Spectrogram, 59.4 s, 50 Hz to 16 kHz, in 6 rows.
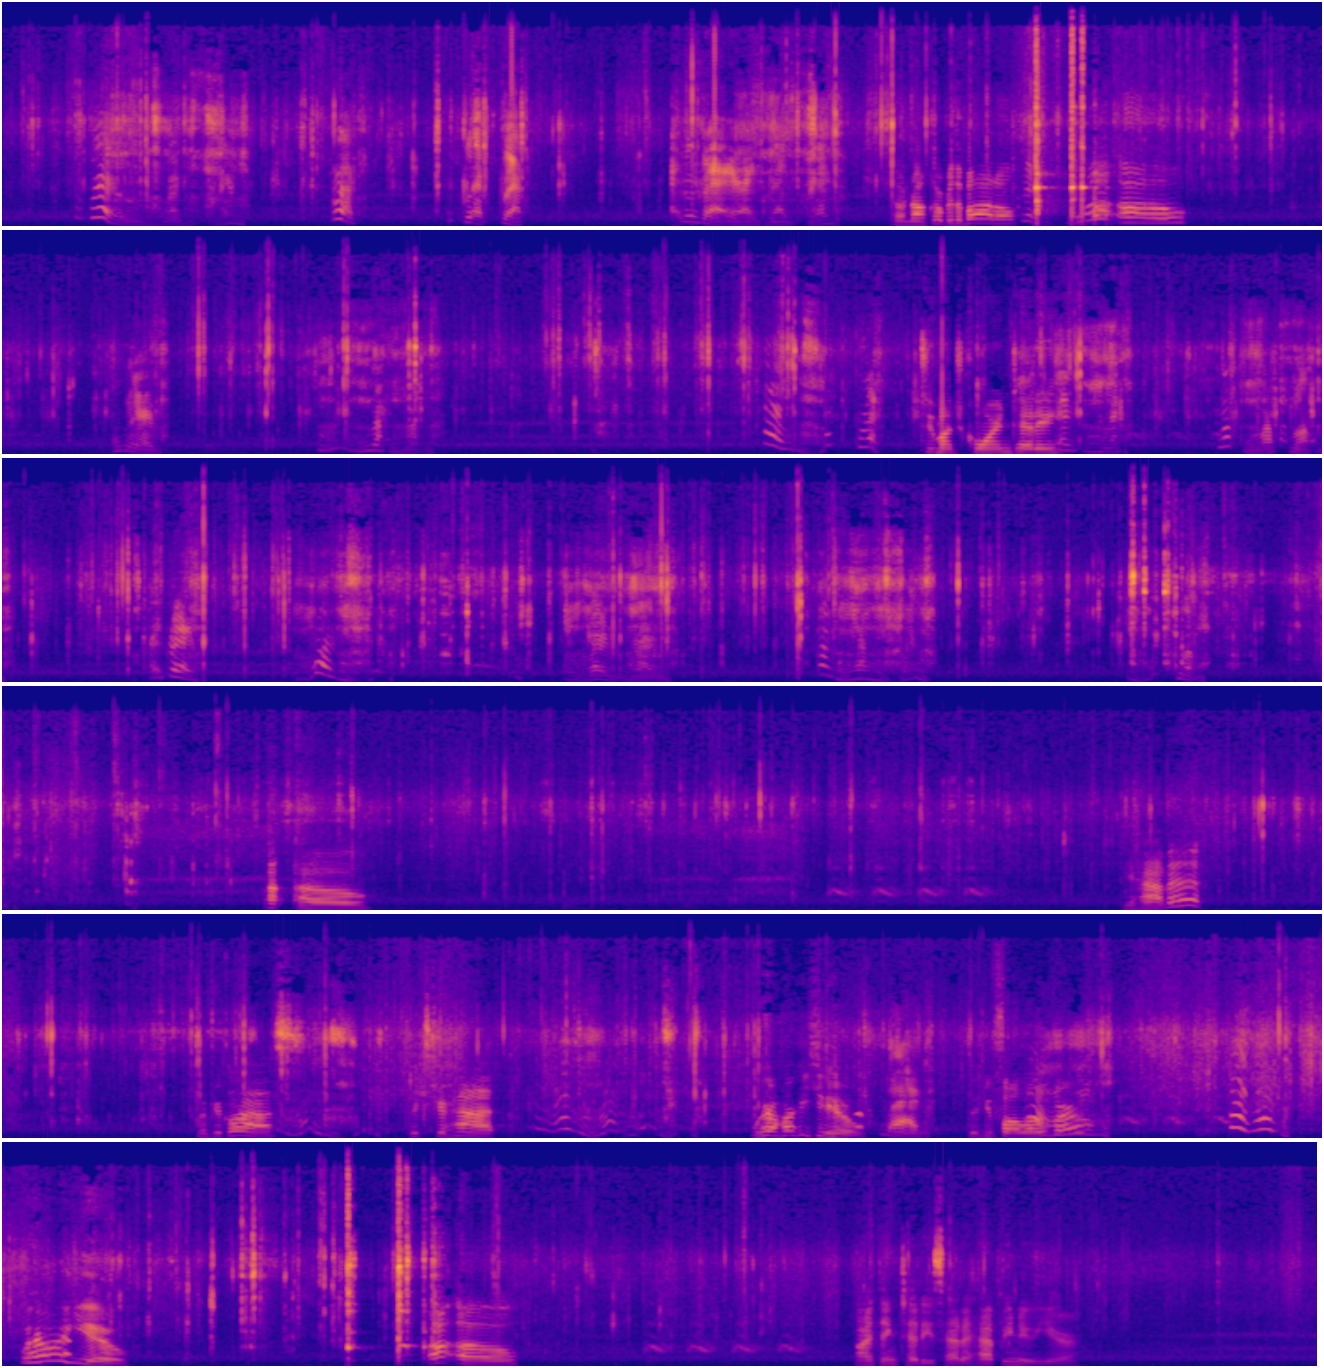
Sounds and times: Animal: 0.0 - 59.3
Outside, rural or natural: 0.0 - 59.3
Speech: 6.7 - 8.9, 16.8 - 18.0, 38.1 - 38.7, 41.1 - 41.8, 42.7 - 43.3, 45.2 - 47.9, 49.6 - 50.5, 52.7 - 53.4, 55.9 - 57.6.

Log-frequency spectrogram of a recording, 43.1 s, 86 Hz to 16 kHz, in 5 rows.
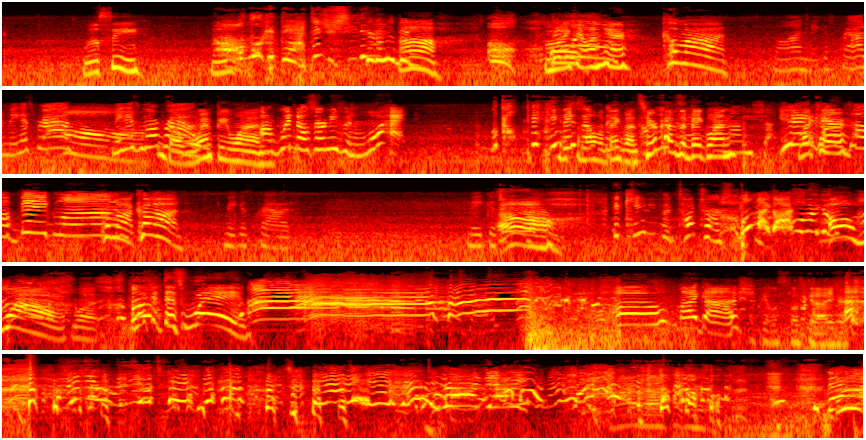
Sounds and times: Screaming: 28.3 - 32.4, 37.8 - 40.9.

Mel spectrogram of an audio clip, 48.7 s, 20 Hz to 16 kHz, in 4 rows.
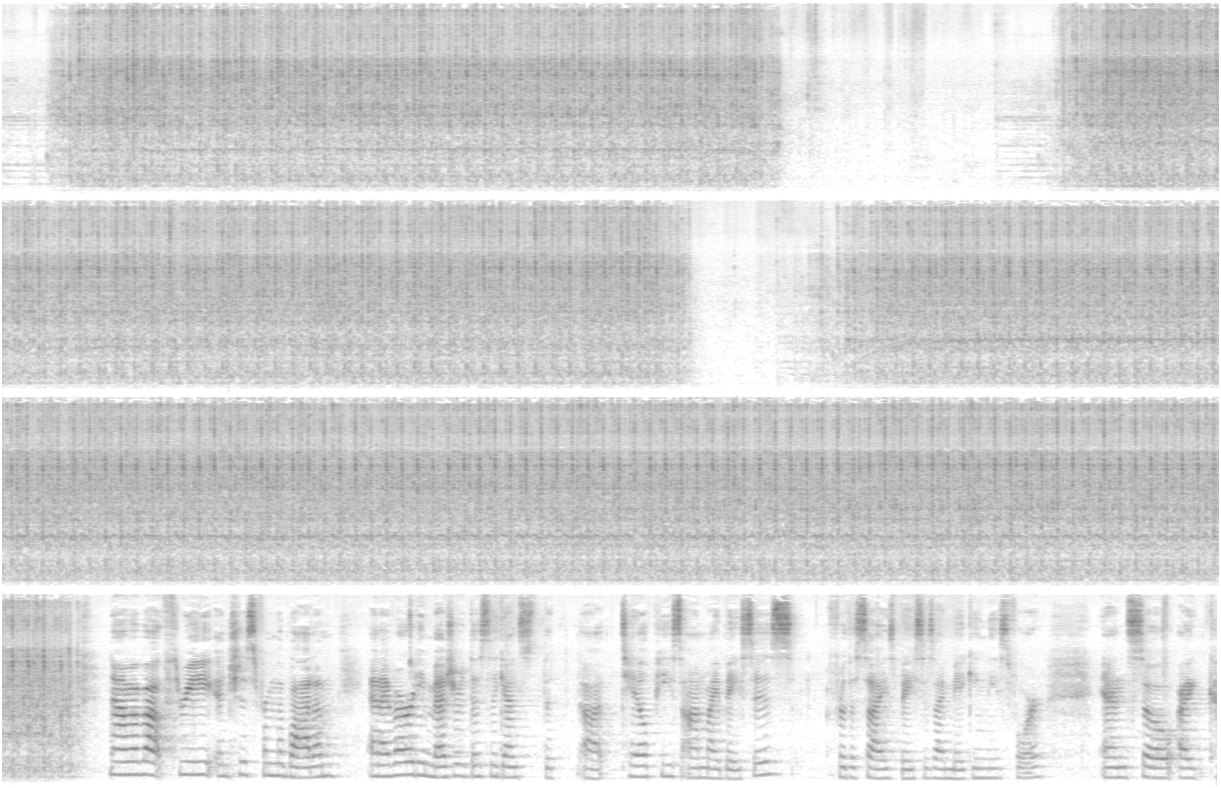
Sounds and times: Sewing machine: 0.0 - 7.9, 10.0 - 19.1, 20.0 - 37.4.

